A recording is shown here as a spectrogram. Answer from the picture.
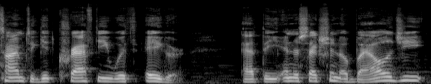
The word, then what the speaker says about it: agar: A-G-A-R. Let's see. How am I supposed to pronounce this? Agar art. So survey says agar. Okay, right on.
